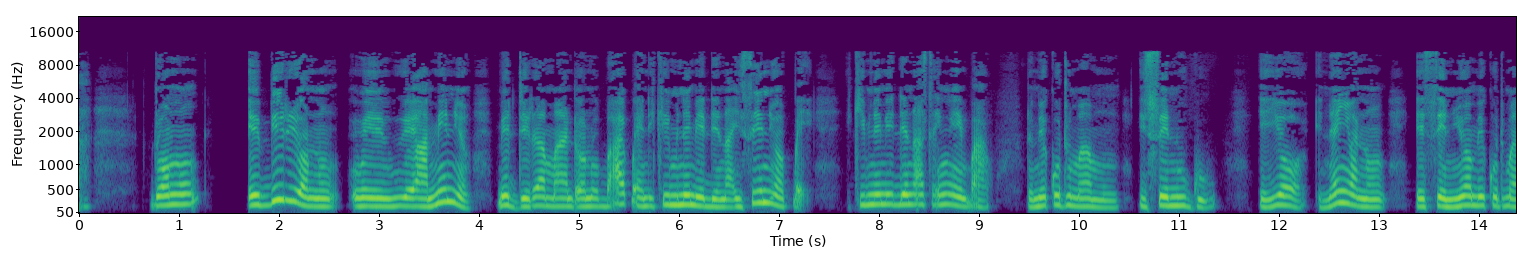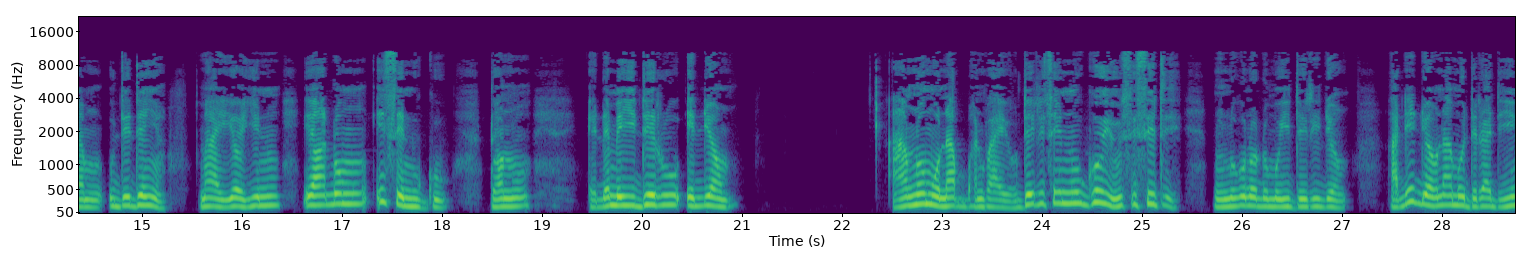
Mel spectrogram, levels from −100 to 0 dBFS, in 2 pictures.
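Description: From start to finish the speech has a watery, swirly edge, with nothing above 10.6 kHz. That's likely MP3 compression at a low bitrate, something like 40 kbps, where the encoder drops the treble and lets weak detail flicker between frames.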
